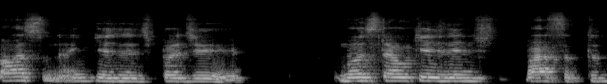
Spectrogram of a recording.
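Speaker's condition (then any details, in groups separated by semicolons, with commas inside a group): Ataxia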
